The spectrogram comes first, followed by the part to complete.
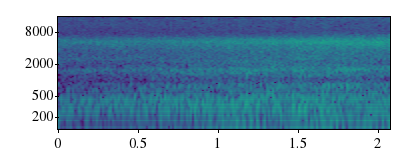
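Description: A steady low engine-like hum, a little louder through the middle.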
